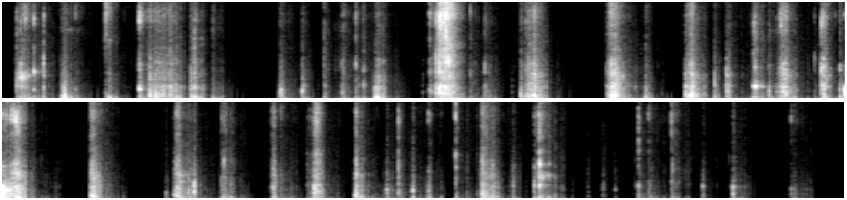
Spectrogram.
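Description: Close-miked chewing of food: an irregular run of short crunches and bites, growing sparser near the end.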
